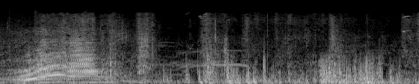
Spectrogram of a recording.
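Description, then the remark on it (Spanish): Fernando Alonso's rally car at the Rally Dakar: the engine screams upward in pitch after a jump over a dune, then cuts into a series of loud, rough thuds and scraping crunches as the car crashes and rolls over, with rumbling noise continuing to the end. “Y fíjate, Ángel, evidentemente es mejor la imagen que el sonido, pero es muy gráfico también cómo ha sido ese trompazo de Fernando Alonso hoy en el Rally Dakar.”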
